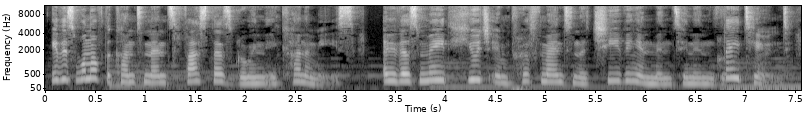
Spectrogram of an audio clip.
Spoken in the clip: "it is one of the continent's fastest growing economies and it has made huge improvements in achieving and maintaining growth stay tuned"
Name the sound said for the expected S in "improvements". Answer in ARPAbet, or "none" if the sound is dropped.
none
